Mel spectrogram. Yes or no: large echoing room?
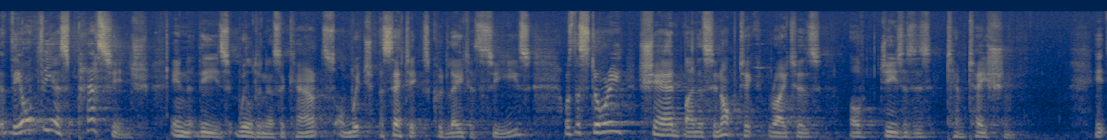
yes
